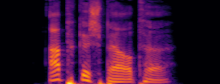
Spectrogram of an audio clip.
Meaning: inflection of abgesperrt: 1. strong/mixed nominative/accusative feminine singular 2. strong nominative/accusative plural 3. weak nominative all-gender singular
- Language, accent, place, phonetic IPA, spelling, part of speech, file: German, Germany, Berlin, [ˈapɡəˌʃpɛʁtə], abgesperrte, adjective, De-abgesperrte.ogg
